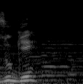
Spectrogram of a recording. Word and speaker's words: Zhuge: Ça se prononce Zhuge.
